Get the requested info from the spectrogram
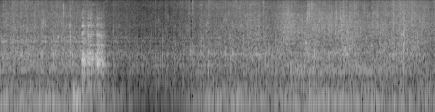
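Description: Raw chicken pieces sizzling in hot oil in an enamel pot as they are stirred with a silicone spatula. The sizzle flares louder about a second in, dies down briefly, then builds again.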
